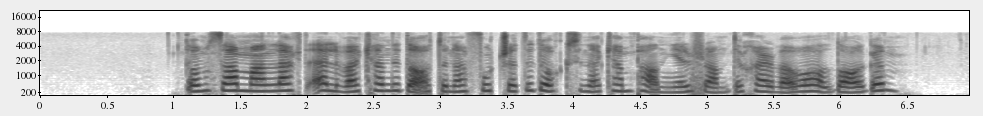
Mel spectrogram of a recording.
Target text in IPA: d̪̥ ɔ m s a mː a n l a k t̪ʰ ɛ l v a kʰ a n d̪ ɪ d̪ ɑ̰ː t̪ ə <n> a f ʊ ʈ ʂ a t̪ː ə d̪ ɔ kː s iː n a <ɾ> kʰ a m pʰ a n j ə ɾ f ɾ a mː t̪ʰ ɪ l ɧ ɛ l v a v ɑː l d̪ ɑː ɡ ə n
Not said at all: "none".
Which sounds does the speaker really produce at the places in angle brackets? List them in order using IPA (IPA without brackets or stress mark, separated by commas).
ɳ, none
